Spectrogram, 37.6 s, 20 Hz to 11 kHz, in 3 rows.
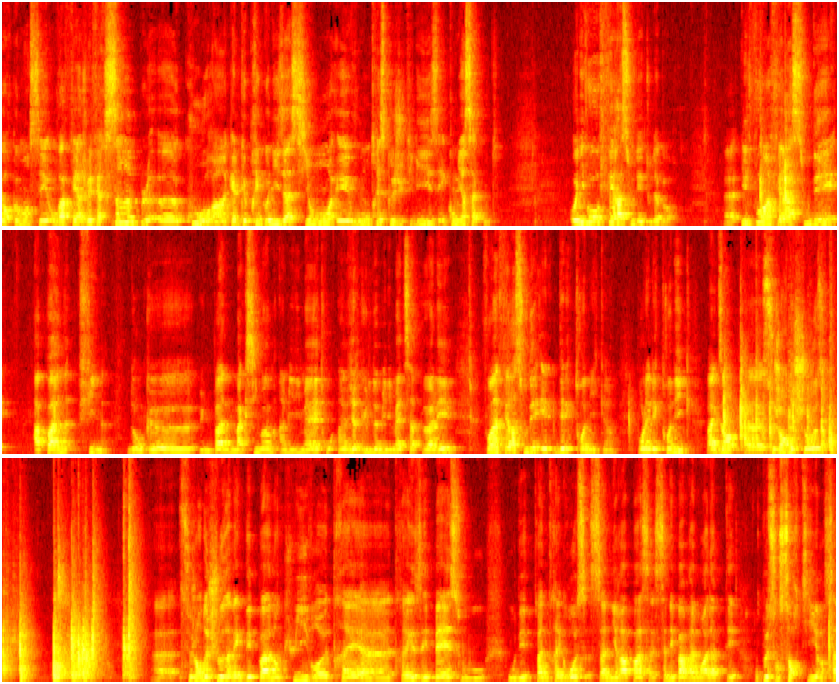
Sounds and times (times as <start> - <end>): Speech: 0.0 - 7.5, 8.5 - 10.2, 10.8 - 25.1, 27.3 - 37.5.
